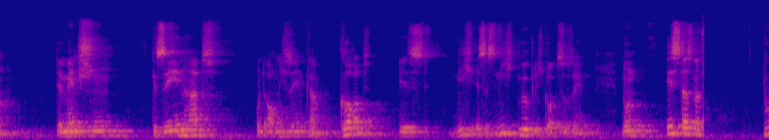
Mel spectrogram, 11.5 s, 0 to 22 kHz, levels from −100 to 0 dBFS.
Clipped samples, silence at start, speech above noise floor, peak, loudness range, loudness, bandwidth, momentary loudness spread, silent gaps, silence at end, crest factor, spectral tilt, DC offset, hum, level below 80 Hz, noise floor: under 0.1%; 0 s; 30 dB; -26 dBFS; 4 LU; -45 LUFS; 12.5 kHz; 18 LU; none; 0 s; 20 dB; -5 dB/octave; under 0.1%; none; -76 dBFS; -74 dBFS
